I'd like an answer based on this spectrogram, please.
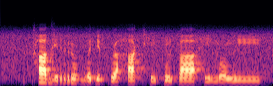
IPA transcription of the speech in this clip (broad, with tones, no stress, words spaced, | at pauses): kʰa˦di˨ru˦˨ɡʷi˨ ɗi˦kʷa˨haː˦ kʰĩ˨kʷĩ˦ paː˦hi˨ moː˨ ŋiː˦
